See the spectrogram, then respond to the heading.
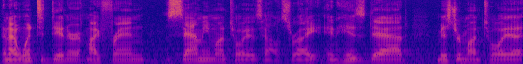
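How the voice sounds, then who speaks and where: A man with an American accent uses a normal speaking voice, fairly high in pitch, with fairly even intonation at a moderate pace. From Denver, Colorado. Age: 50s. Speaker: real estate investor. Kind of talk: casual interview chat.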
